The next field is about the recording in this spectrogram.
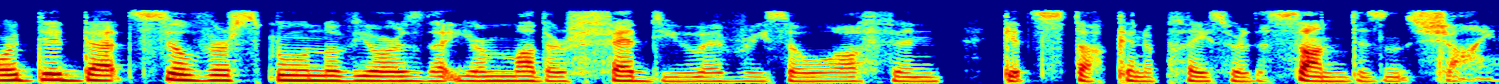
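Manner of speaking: full of malice, with a malicious tone. Voicing a character confronting Juliet, gaze snapping to her: full of malice. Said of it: "full of malice".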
